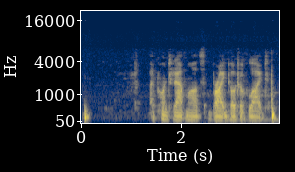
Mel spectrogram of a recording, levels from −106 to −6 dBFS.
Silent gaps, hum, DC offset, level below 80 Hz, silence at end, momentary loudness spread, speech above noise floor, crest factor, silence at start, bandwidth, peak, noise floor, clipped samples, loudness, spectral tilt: none; none; under 0.1%; -58 dBFS; 0 s; 15 LU; 47 dB; 22 dB; 0.05 s; 5.8 kHz; -6 dBFS; -74 dBFS; under 0.1%; -27 LUFS; -9.5 dB/octave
